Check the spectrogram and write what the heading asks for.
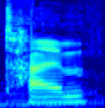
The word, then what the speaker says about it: thyme: Oh, also I've infused some thyme with the butter. That's how it's pronounced. I used to pronounce it as thyme. No, it's thyme. It's thyme.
